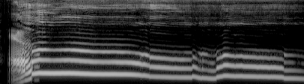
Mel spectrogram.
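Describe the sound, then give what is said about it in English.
A single long wolf howl, loud, swooping up at the start and then holding a steady mournful tone with a few small pitch dips before trailing off. No one speaks. “I'm a completely transformed wolf. I still howl.”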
